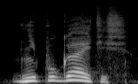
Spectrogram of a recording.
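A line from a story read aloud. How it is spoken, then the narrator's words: Timid. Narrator (Russian): начал он робко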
